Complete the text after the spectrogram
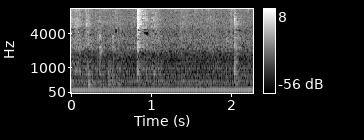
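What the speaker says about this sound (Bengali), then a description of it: "এখন রান্না হচ্ছে গাঁঠি কচু" Taro (gathi kochu) cooking in a pan over a steady low hum and soft sizzle, with a single sharp clink of a utensil against the pan and a fainter tap later, brief and close.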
